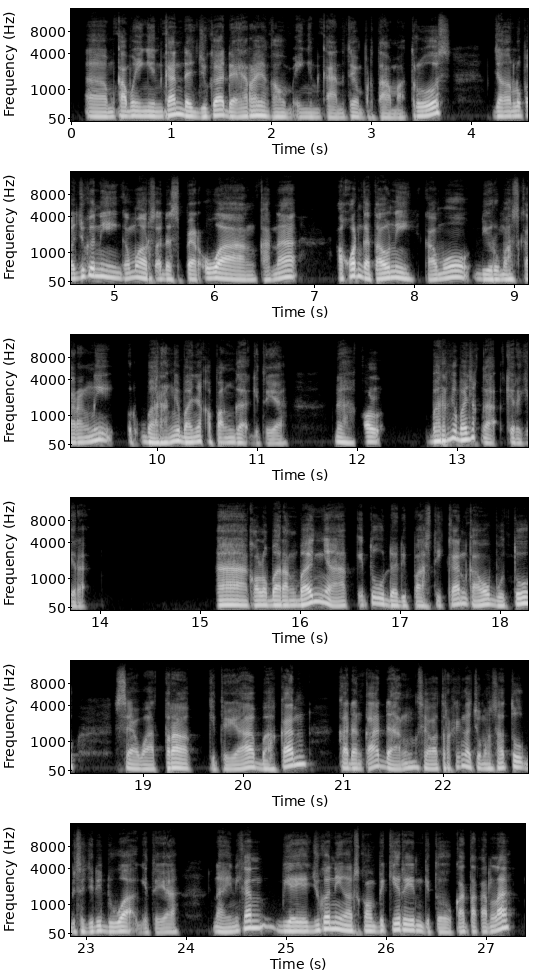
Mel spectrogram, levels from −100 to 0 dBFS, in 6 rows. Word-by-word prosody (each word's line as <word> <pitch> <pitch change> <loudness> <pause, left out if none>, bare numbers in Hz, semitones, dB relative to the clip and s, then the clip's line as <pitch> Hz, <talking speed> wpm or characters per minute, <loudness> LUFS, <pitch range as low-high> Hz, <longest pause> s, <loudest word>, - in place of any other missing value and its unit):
mmm, 105 -1 -1
kamu 120 0 +2
inginkan 120 +7 +3
dan 115 - +5
juga 105 +7 +3
daerah 110 +4 +2
yang 120 - +1
kamu, 100 -2 -3
mmm, - - -13
inginkan 95 -2 -6
itu 105 +1 -3
yang 90 - -9
pertama. 85 0 -7
Terus 135 +10 +2 0.4
jangan 115 -1 0
lupa 125 +1 0
juga 175 +8 +2
nih, 165 -6 +1
kamu 140 +5 -1
harus 125 - -7
ada 120 - -2
spare 110 +5 -2
uang, 120 -7 +4
karena 130 +11 +1 0.4
aku 190 +1 +4
kan - - 0
nggak - - +3
tahu 130 +2 +7
nih 145 -5 +2 0.2
kamu 120 +8 +2 0.2
di 120 -2 -4
rumah 115 0 +1
sekarang 110 +2 -2
nih 170 +3 0 0.2
ru - - -10
barangnya 115 +2 +2
banyak 115 +4 +2
apa - - -5
nggak 110 -2 -2
gitu 90 - -15
ya. - - -11 0.5
Nah, 105 -4 +1
kalau 125 -1 +3 0.5
barangnya 145 +10 +3
banyak 175 +7 +4
nggak - - -4
kira-kira? 95 -6 -6 1.3
Nah 120 -1 +3
kalau 115 0 +1
barang 115 -1 +2
banyak 145 - +3 0.2
itu 145 +5 -1
udah 115 -4 -1
dipastikan 105 - -3
kamu 125 -2 +1
butuh 135 +6 +1 0.4
sewa 100 -2 -2
truk 120 -2 +3 0.2
gitu 95 0 -7
ya, 110 +8 +2
bahkan 145 - +2 0.3
kadang-kadang 115 0 -2
sewa 105 -5 -2
truk - - -7
nggak 145 - +1
cuma 110 -3 -3
1, 125 +4 0
bisa 105 0 -5
jadi 115 +4 -1
2 115 +1 +1
gitu 90 0 -10
ya, - - -4 0.4
nah 105 - 0
ini 105 +4 -1
kan 195 +6 +4 0.2
biaya 115 -1 +2
juga 135 +9 +3
nih 170 -2 +4
yang - - +4
harus 115 - -4
kamu 120 -1 +1
pikirin 140 -3 +1
gitu, 95 -1 -4
katakanlah 110 - +1
115 Hz, 185 wpm, -23 LUFS, 105-135 Hz, 1.3 s, tahu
